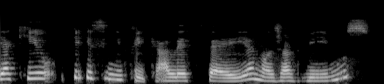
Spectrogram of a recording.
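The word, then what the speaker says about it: ἀληθείᾳ: Ale senha da Tiggo aleteia não se pronuncia né o iota subscrito mas a gente sabe que tem quando é dativo acusativo a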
